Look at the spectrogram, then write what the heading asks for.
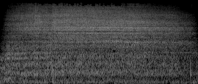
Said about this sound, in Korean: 형님 현직 AS 기사입니다. 밥솥에서 증기 빠지는 소리는 실제 증기 빠지는 소리입니다.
